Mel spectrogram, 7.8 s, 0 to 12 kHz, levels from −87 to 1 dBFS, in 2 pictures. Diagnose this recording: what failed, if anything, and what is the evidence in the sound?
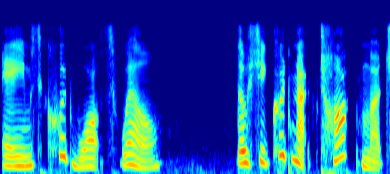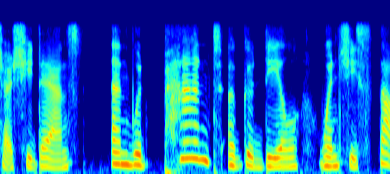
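Pauses at 1.77–2.35, 4.89–4.99 and 5.41–5.53 s switch to a smooth, steady hiss. This is AMR comfort noise: the codec stopped sending speech frames and synthesised the background.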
